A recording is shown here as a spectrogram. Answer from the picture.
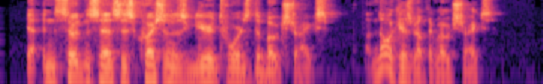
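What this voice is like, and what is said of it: Southern accent. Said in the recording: “The southern accent's getting in the way.”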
